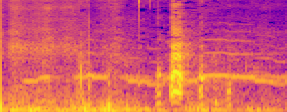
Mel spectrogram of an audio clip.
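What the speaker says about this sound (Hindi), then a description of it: "ये मुर्गी अंदर से खा के आके अभी धूप सेक रहे हैं" A chicken gives a short, sharp cluck against quiet outdoor background noise, with soft scuffling around it.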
